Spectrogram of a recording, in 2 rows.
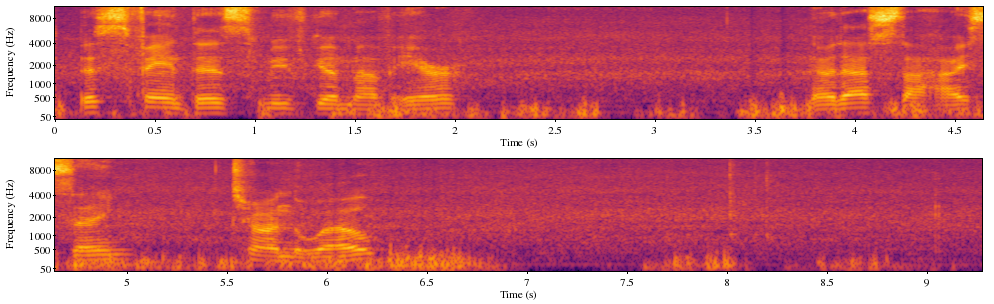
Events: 0.0s-9.2s: mechanical fan
0.1s-2.0s: man speaking
3.3s-5.0s: man speaking
5.5s-7.0s: man speaking
7.5s-8.1s: generic impact sounds

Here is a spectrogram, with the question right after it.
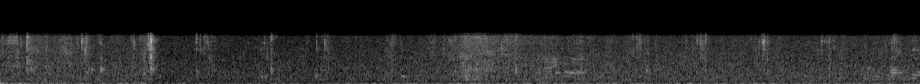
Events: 0.0s-9.2s: background noise
0.1s-0.3s: generic impact sounds
0.8s-0.9s: generic impact sounds
1.0s-1.1s: generic impact sounds
1.3s-1.6s: generic impact sounds
1.9s-2.1s: generic impact sounds
2.6s-2.8s: generic impact sounds
3.1s-3.3s: tick
3.9s-4.0s: generic impact sounds
5.0s-5.0s: tick
5.1s-5.2s: generic impact sounds
5.5s-9.2s: conversation
5.5s-5.9s: man speaking
6.3s-6.5s: generic impact sounds
6.9s-7.1s: generic impact sounds
7.6s-7.7s: generic impact sounds
8.2s-8.3s: generic impact sounds
8.9s-9.0s: generic impact sounds

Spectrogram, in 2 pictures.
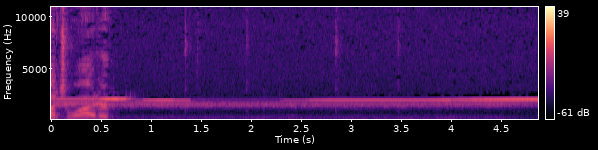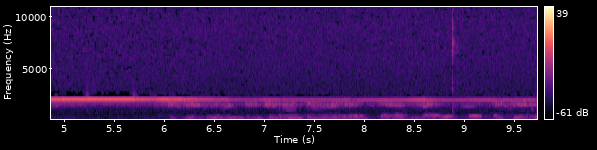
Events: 0.0s-0.6s: man speaking
0.6s-9.7s: static

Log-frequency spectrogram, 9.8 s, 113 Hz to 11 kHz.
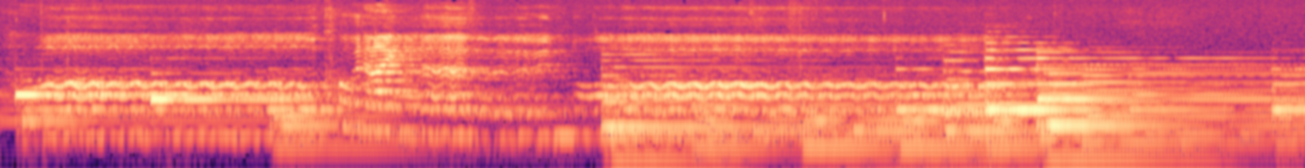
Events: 0.0s-9.7s: background noise
0.0s-9.7s: music
0.2s-7.8s: woman speaking
0.5s-0.5s: clicking
6.6s-6.7s: clicking

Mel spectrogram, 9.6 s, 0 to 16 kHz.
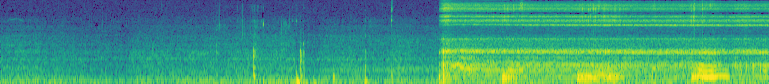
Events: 0.0s-9.6s: wind
3.0s-3.3s: human sounds
3.5s-3.9s: human sounds
4.1s-4.3s: human sounds
4.5s-4.7s: human sounds
4.8s-5.0s: human sounds
5.5s-9.6s: breathing
6.3s-6.7s: human sounds
7.2s-7.8s: human sounds
8.7s-9.2s: human sounds

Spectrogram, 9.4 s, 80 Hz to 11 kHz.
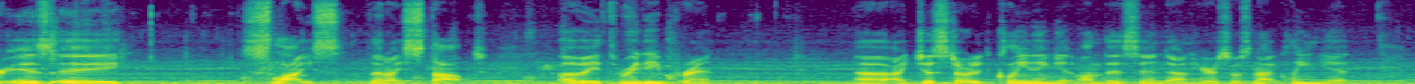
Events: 0.0s-9.4s: mechanisms
0.0s-0.8s: male speech
1.5s-2.2s: male speech
2.4s-3.1s: male speech
3.6s-4.9s: male speech
5.7s-9.0s: male speech

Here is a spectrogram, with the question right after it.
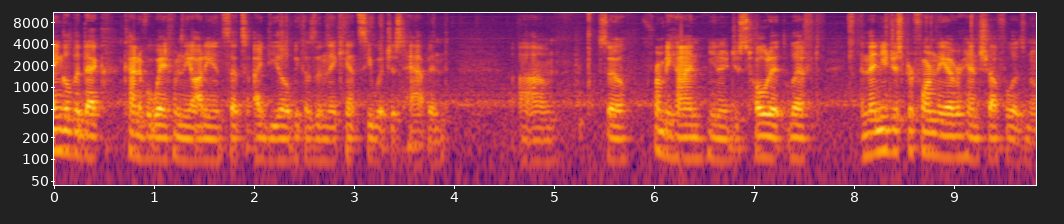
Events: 0.0s-0.5s: man speaking
0.0s-9.8s: mechanisms
0.7s-3.9s: man speaking
1.2s-1.3s: tick
2.1s-3.5s: shuffling cards
2.2s-2.3s: generic impact sounds
2.8s-3.0s: generic impact sounds
4.0s-4.6s: breathing
4.6s-5.0s: man speaking
4.9s-5.2s: surface contact
5.2s-5.4s: tick
5.4s-5.7s: man speaking
5.9s-6.0s: surface contact
5.9s-7.6s: man speaking
7.2s-7.3s: tick
7.3s-9.8s: shuffling cards
7.7s-7.9s: breathing
7.9s-9.8s: man speaking

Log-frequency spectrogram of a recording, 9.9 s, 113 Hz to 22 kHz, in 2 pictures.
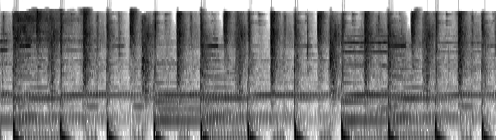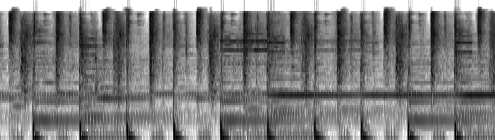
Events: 0.0s-9.9s: music

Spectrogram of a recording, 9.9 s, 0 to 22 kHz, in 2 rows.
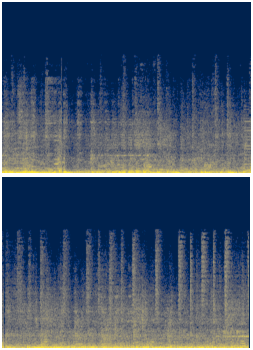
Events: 0.0s-9.9s: music

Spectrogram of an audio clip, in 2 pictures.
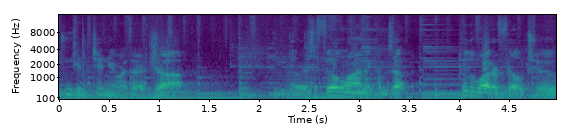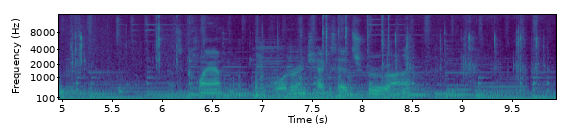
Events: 0.0s-1.2s: male speech
0.0s-9.9s: music
1.8s-2.0s: breathing
2.2s-3.4s: male speech
4.0s-5.1s: male speech
5.0s-5.4s: generic impact sounds
5.9s-6.3s: generic impact sounds
6.2s-6.6s: male speech
7.0s-8.6s: male speech
7.4s-8.5s: generic impact sounds
8.8s-9.4s: generic impact sounds
9.5s-9.9s: generic impact sounds

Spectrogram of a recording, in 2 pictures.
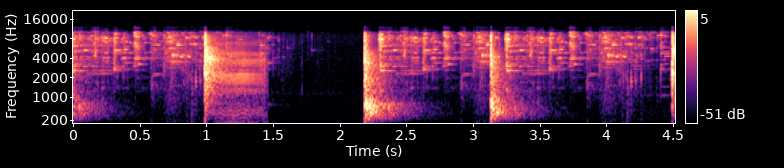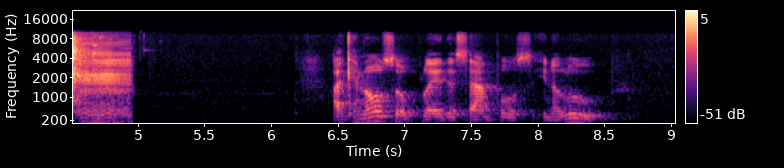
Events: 0.0s-0.9s: shatter
0.0s-9.0s: background noise
0.9s-1.1s: clapping
0.9s-1.4s: squeak
1.3s-1.8s: shatter
2.1s-2.6s: clapping
2.2s-4.4s: shatter
3.1s-3.5s: clapping
4.4s-4.6s: clapping
4.5s-4.9s: squeak
6.1s-6.4s: breathing
6.4s-8.4s: male speech
8.4s-9.0s: surface contact

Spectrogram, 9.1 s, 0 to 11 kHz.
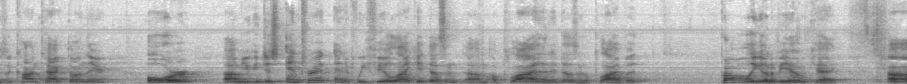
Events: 0.0s-1.1s: man speaking
0.0s-9.0s: mechanisms
1.4s-1.9s: man speaking
2.2s-6.5s: man speaking
6.6s-6.9s: breathing
7.2s-8.4s: man speaking
8.5s-8.8s: breathing

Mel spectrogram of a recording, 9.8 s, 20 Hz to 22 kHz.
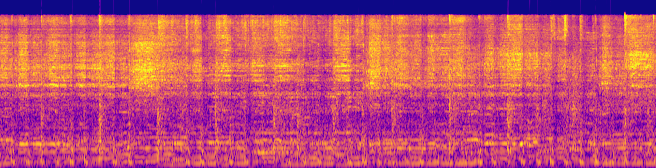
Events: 0.0s-9.8s: male singing
0.0s-9.8s: music

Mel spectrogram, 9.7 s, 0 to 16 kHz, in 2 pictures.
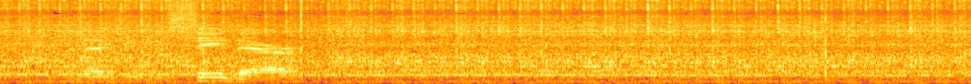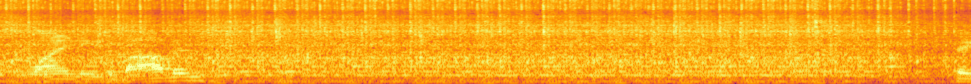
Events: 0.0s-9.7s: sewing machine
0.4s-0.8s: male speech
0.9s-1.5s: male speech
4.9s-5.9s: male speech

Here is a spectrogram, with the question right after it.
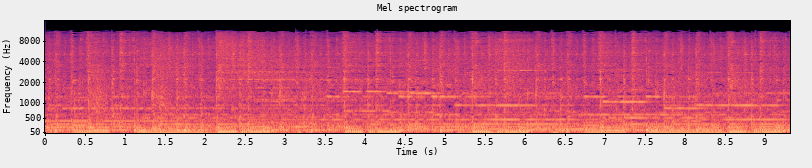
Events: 0.0s-9.3s: music

